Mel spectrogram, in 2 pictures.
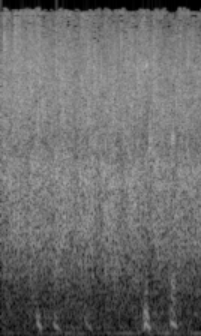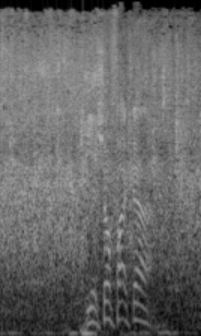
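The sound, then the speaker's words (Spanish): Steady, loud applause from a crowd at a La Vanguardia forum, following Laporta's remark that Madrid represents power and Barça freedom, fills the whole clip, a dense hiss of clapping hands, with a few brief voices rising over it near the end. “Bueno, pues entre aplausos, la frase de Laporta és: el Madrid representa el poder y el Barça representa la libertad.”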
